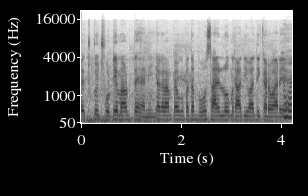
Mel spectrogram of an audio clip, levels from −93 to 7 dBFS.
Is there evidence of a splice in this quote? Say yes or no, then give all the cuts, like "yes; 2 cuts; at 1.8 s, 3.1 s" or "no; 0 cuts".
yes; 2 cuts; at 1.4 s, 3.0 s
